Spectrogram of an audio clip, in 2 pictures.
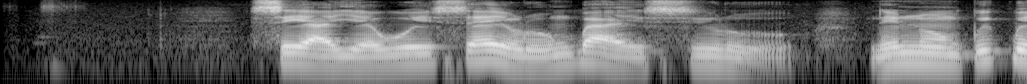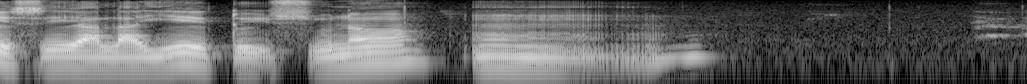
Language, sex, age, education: Yoruba, male, 15-29, tertiary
